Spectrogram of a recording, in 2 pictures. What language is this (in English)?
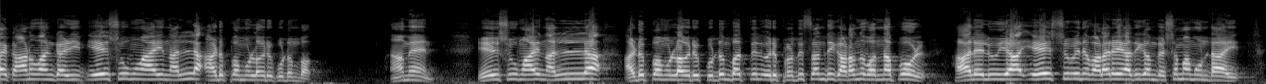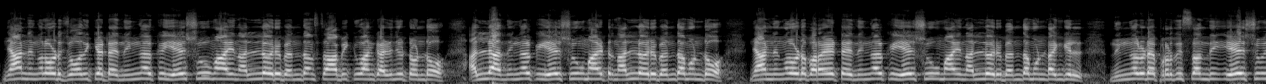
Czech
